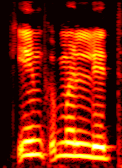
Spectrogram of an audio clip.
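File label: "kimkmul" locative, Archi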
